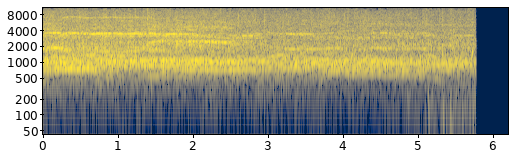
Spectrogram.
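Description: Concert audience cheering and applauding at the end of a live song recording, with shouts and whoops over the clapping, fading a little before cutting off abruptly near the end.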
